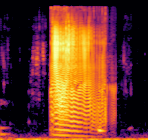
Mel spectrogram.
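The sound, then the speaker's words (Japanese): A single fart: a faint, buzzy, vibrating burst about half a second long that rises sharply and tails off. Near silence surrounds it. “おならはしてるけど。”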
